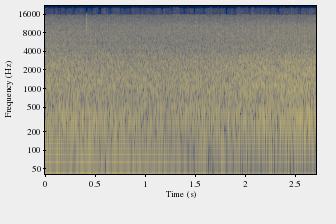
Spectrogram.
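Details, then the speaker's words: Cheap fan reassembled after repair: soft, even rush of air with no creaking or rhythmic rub; much better than before though not perfect; normal fan running. "Oh yeah, that's definitely a lot better than it was. Is it perfect? No. But I'd rather it be like this and not making creaking noises than be like it was before."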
